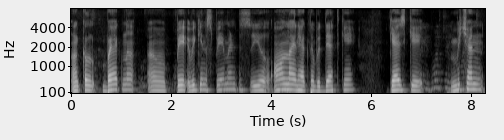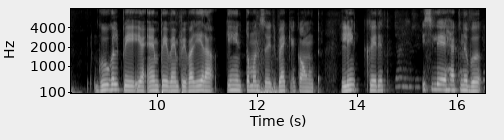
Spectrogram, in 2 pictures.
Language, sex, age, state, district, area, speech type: Kashmiri, male, 18-30, Jammu and Kashmir, Kupwara, rural, spontaneous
